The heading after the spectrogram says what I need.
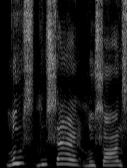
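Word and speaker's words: Lauzun: they lusek lucius legend luzon's legion it's pronounced luzon it's a french word it's a french colonel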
